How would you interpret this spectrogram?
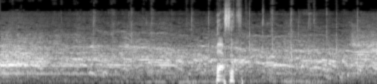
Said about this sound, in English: They act like they've never been to a movie before. It's different. They might not have ever been to a movie. They're running around. They're screaming at the screen. It's a whole lot. Hold on. Listen to this. This theater.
